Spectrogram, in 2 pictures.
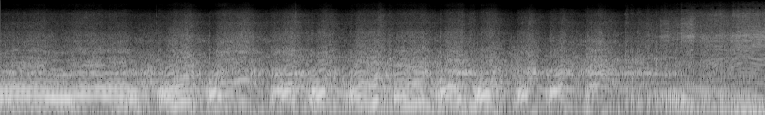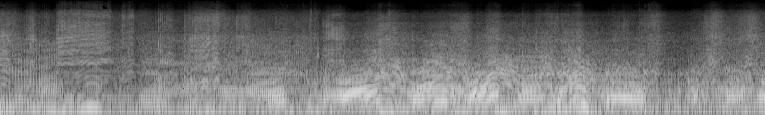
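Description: A dirt bike engine revs up and down as it rides along a trail.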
